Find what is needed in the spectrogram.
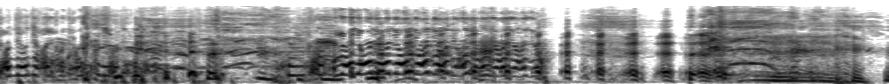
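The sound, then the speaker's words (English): A man coughing while drinking: rough, uneven bursts mixed with chuckling and laughter, with other people talking over them. “You got him coughing.”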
